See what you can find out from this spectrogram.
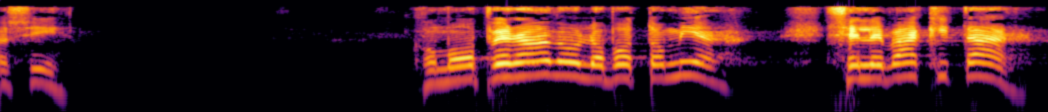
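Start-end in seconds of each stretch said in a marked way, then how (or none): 2.0-5.2 higher and louder burst of comic emphasis; animated exclaim. Real, not acted. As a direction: play up the joke with a lively burst. Bromea sobre hijo adolescente. (exclamación animada, más aguda y fuerte)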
